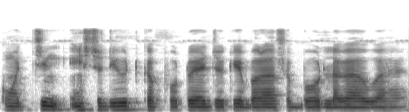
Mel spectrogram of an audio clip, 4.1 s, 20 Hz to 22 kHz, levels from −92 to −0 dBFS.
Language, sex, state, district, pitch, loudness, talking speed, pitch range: Hindi, male, Bihar, Supaul, 105 Hz, -22 LUFS, 175 wpm, 105-115 Hz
